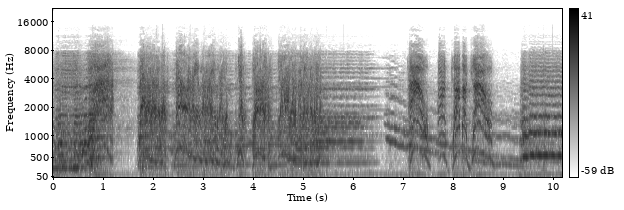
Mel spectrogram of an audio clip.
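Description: Donald Duck's classic angry squawking quacks over cartoon orchestral music, then a long falling whistle-like glide as he drops, ending in a steady held note from a horn near the end.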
